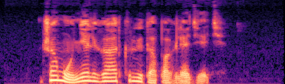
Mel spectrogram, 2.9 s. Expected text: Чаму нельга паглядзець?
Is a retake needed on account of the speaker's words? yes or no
yes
